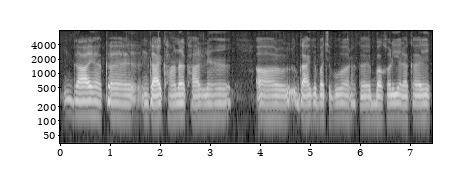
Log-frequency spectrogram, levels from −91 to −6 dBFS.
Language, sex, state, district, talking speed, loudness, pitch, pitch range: Magahi, male, Bihar, Jamui, 105 wpm, -23 LUFS, 115 Hz, 115-120 Hz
